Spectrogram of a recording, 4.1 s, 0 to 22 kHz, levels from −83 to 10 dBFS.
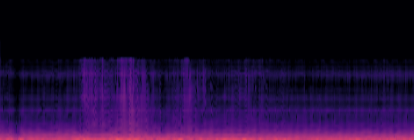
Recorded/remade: remade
